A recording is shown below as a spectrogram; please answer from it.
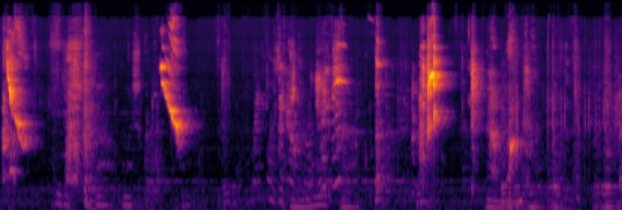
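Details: Salmon-crested cockatoo chicks, under one month old: harsh, hoarse squawks sweeping sharply downward, spaced a couple of seconds apart, with a person speaking quietly between them.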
